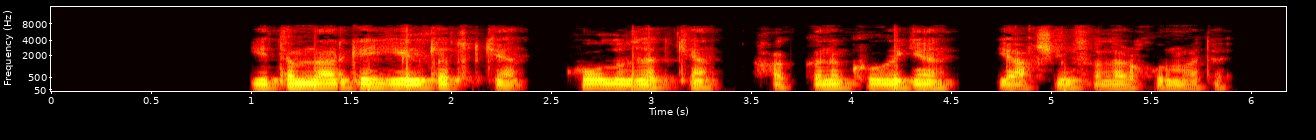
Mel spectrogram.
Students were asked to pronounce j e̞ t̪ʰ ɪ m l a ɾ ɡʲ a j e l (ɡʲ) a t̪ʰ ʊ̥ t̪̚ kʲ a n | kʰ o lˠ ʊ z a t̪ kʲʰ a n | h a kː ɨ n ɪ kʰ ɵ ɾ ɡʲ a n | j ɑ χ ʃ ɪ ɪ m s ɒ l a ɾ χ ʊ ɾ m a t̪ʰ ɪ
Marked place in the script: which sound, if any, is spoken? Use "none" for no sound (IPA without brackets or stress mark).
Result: ɡʲ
